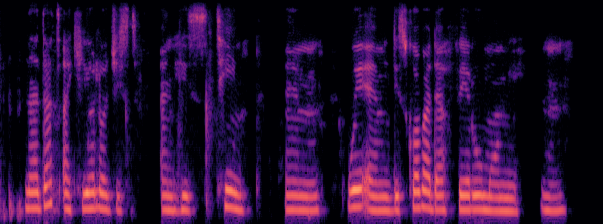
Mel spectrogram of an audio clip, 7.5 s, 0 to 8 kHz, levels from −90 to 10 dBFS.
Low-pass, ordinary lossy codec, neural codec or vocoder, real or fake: 7.2 kHz; Opus, 24 kbps; none; real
